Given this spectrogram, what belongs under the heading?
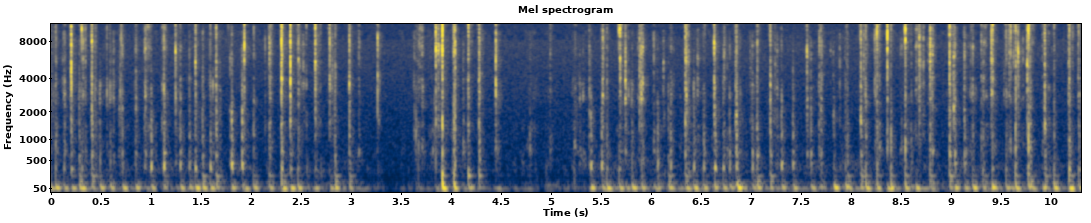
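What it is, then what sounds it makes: Laptop keyboard being typed on. Both hands tap rapidly with their fingertips on a MacBook Pro keyboard, whose black plastic keycaps sit in a silver aluminum body. The soft, quick clicks have a dull, low thump and stop short. The typing briefly pauses and softens near the middle, with one sharper tap, before the steady stream resumes.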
